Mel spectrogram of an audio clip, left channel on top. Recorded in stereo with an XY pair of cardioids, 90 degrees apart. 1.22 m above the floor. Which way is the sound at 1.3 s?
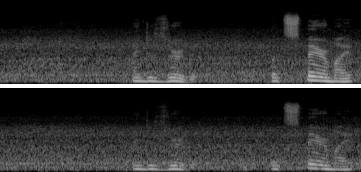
50° left.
